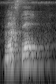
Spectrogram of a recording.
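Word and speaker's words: nestle: चले अगले वर्ड है नेस्ले। नेस्ले कंपनी भी है, पता ही होगा आपको, ठीक, अच्छी कंपनी है। चलिए नेस्ले मतलब टी साइलेंट रहता है तो पनाह देना या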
